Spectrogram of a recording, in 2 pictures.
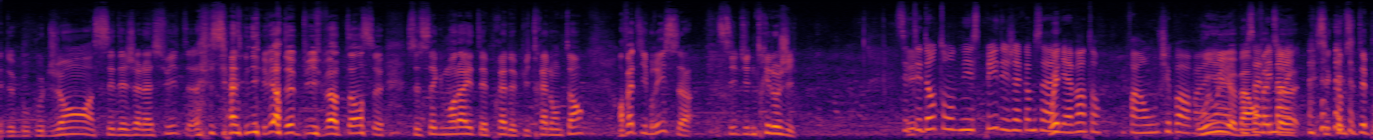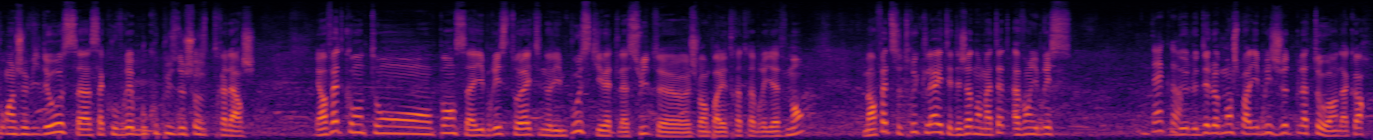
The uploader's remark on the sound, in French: Rencontre lors du Festival international des jeux de Cannes sur le stand d 'Intrafin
